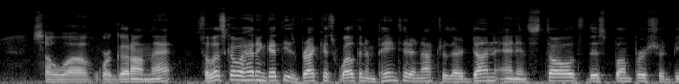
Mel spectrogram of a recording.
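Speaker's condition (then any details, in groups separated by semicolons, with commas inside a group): No condition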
